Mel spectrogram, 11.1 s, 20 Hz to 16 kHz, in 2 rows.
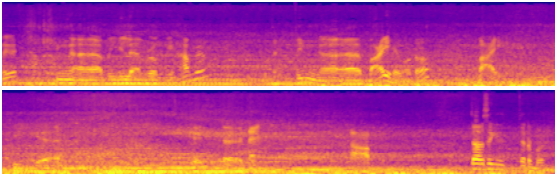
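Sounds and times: man talking: 0.0 - 2.1, 2.7 - 6.3, 7.4 - 8.3, 9.0 - 9.3, 10.2 - 11.0
car engine and road noise: 0.0 - 11.0.

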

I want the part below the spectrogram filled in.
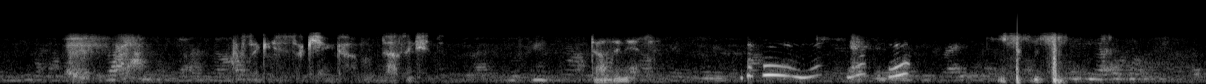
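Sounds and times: person whispering: 2.4 - 4.4, 10.0 - 10.7.

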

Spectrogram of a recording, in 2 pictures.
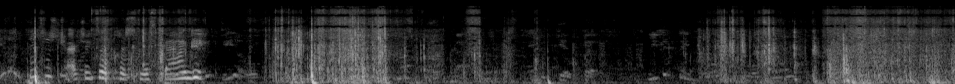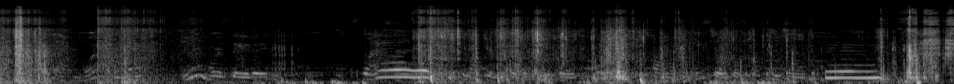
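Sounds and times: plastic rustling and knocks: 0.1 - 2.0.

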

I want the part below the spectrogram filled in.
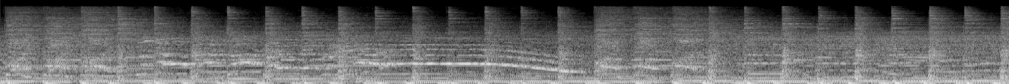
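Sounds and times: bass guitar: 0.0 - 10.0
drum kit beat: 0.0 - 10.0
electric guitars: 0.0 - 10.0.

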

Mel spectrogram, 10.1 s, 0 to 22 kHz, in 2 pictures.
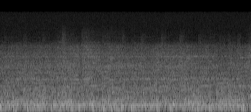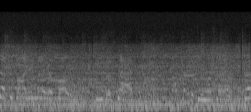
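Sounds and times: pyrotechnics roaring rumble: 0.0 - 10.0.

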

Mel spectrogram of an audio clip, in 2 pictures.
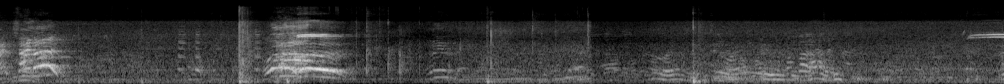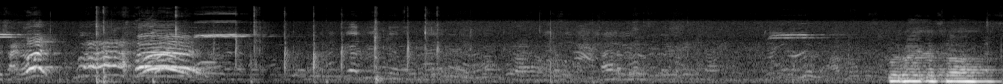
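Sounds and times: people shouting and cheering: 0.0 - 0.8, 2.5 - 3.6, 9.7 - 13.4
volleyball being struck: 2.4 - 2.6, 11.0 - 11.8
high whistle-like tones: 9.6 - 10.3, 12.0 - 12.8, 17.7 - 18.4.

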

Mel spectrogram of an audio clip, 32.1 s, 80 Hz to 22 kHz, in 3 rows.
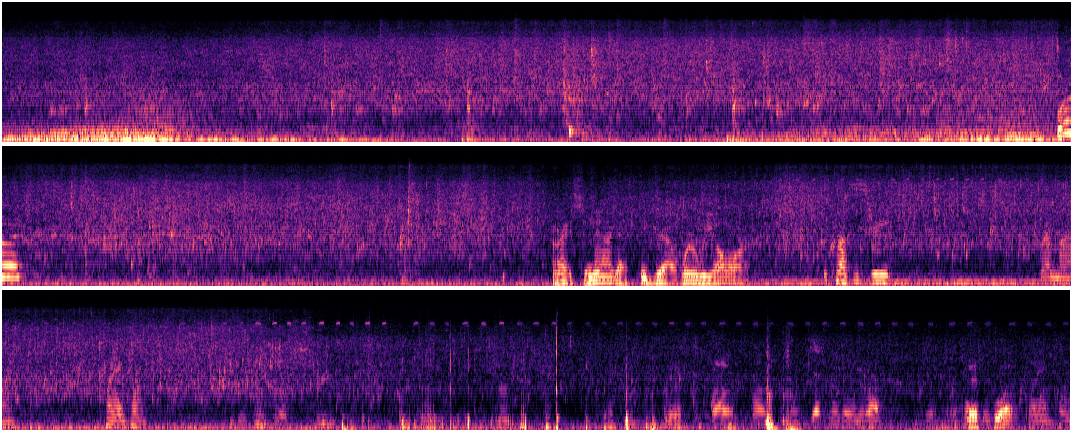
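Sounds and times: creek water running and splashing: 0.0 - 32.0
small waterfall: 0.0 - 32.0.

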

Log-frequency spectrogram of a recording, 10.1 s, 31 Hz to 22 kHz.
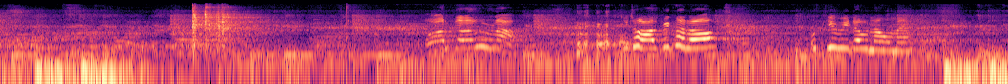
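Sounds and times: background music with low beat: 0.0 - 8.2, 9.3 - 10.0
child's sing-song voice: 4.0 - 5.4, 6.2 - 7.4, 8.0 - 9.5.

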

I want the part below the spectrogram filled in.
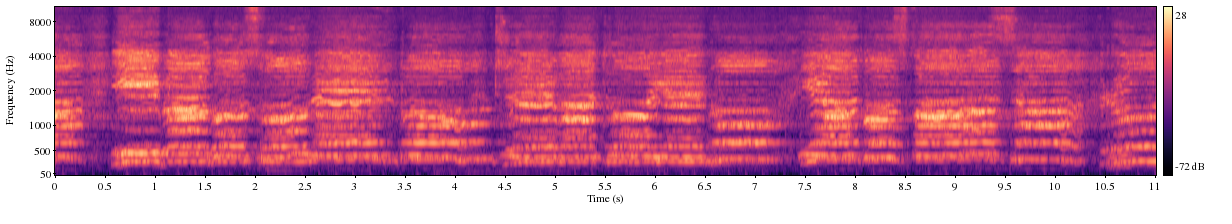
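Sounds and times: mixed choir singing a cappella: 0.0 - 11.0.

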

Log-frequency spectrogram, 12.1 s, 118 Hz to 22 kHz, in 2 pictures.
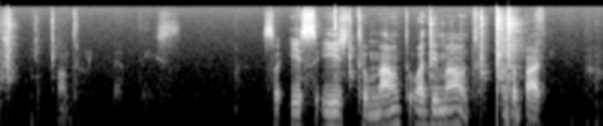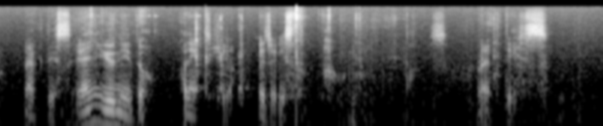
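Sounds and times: latch and metal clicks: 4.8 - 5.3.

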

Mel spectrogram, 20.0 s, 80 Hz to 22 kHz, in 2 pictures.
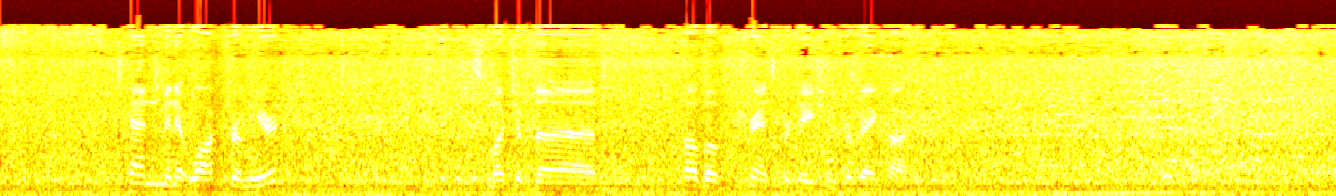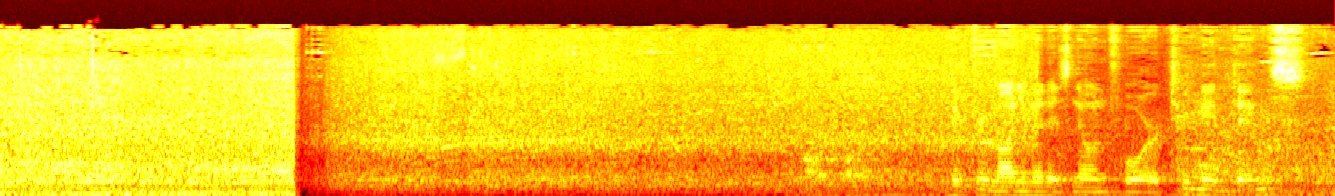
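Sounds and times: dense road traffic: 0.0 - 20.0.

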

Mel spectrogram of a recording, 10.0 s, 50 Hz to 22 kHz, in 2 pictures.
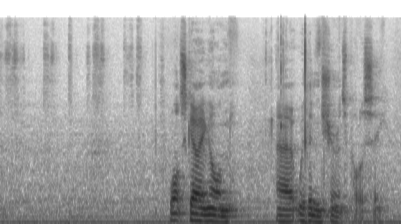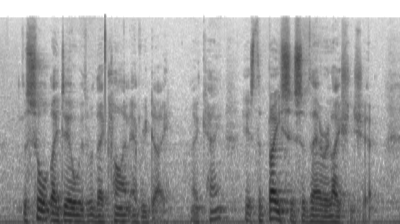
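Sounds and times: marker scratching on paper: 0.0 - 2.0
steady low hum: 0.0 - 10.0.

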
